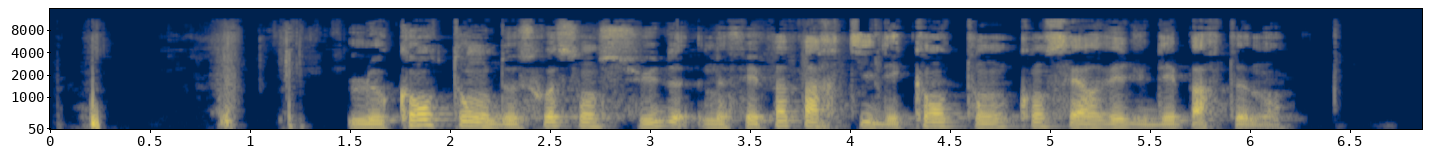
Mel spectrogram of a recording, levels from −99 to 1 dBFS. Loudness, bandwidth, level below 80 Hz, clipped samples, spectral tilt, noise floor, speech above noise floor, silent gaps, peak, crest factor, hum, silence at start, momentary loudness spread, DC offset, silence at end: -24 LUFS; 11.5 kHz; -58 dBFS; under 0.1%; -4.5 dB/octave; -74 dBFS; 51 dB; none; -2 dBFS; 22 dB; none; 0.2 s; 14 LU; under 0.1%; 0.7 s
